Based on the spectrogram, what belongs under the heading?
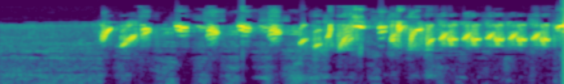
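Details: Goldfinch tutor song for young birds: a clean two-and-a-half-second stream of quick, high, bright chirps accelerating into a rapid twittering trill.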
